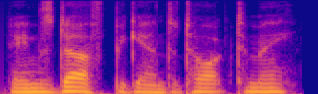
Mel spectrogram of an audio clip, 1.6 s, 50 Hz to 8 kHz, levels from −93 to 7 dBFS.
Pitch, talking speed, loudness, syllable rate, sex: 120 Hz, 265 wpm, -16 LUFS, 6.0 syllables/s, male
